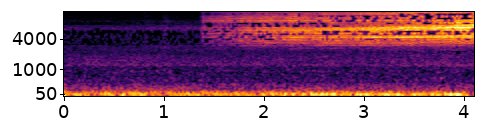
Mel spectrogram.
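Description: Outdoor ambience: a steady low rumble, joined about a second and a half in by the high, continuous chirring of insects.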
